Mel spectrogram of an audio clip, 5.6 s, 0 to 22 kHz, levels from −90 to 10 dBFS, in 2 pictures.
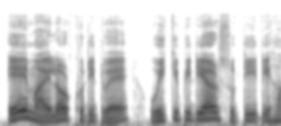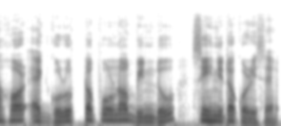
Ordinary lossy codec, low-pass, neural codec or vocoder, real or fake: none; 14.4 kHz; none; real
